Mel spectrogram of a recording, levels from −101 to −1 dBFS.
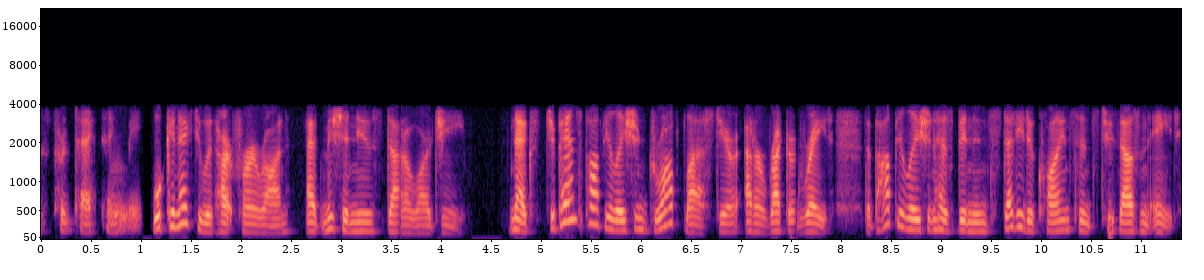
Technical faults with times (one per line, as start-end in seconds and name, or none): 3.54-3.60 packet loss with pitch repetition
7.50-7.56 packet loss with pitch repetition
10.68-10.71 packet loss with pitch repetition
